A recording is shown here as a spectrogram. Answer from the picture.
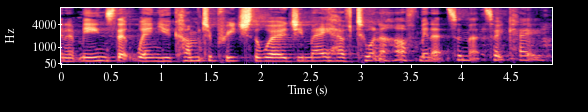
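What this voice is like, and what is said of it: Sick, strained voice. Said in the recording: “please forgive my voice. My immune system needs a holiday.”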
